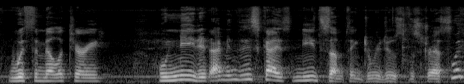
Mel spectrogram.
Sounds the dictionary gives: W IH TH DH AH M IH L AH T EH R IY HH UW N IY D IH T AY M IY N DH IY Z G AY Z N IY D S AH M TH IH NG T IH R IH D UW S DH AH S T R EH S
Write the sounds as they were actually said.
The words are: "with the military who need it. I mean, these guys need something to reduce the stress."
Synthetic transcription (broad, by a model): W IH DH AH M IH L AH T EH R IY HH UW N IY D IH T AY M IY N DH IY Z G AY Z N IY D S AH M TH IH NG T IH R IH D UW S DH AH S T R EH S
